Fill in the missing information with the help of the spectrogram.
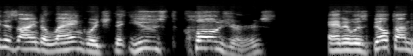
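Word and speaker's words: Clojure: a language that used closures and it was built on the java virtual machine so they called it closure spelling it with a j okay and spell it with ju for some reason yeah so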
